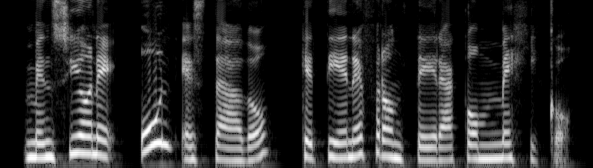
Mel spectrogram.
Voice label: Spanish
